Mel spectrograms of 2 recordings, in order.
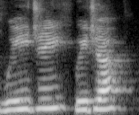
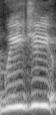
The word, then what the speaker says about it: Ouija: It says Ouija. It says, wait, can you read that word? Can you see that? How to pronounce it? You could pronounce it Ouija or Ouija. It's okay.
